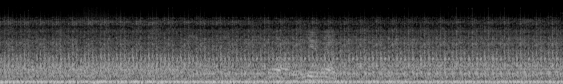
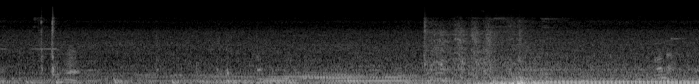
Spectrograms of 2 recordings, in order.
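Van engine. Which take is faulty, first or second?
first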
